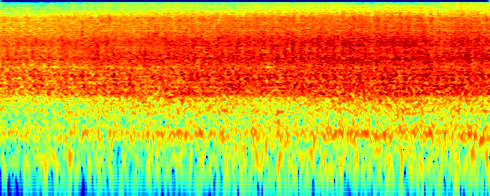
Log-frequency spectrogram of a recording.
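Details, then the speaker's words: Old two-stroke outboard with a past stalling and bogging problem, just after a new fuel pump was fitted. It starts quickly with the primer held in, the best start in a long time, and settles into a steady, even idle with a soft low burble and no stumbling or surging. "all right push it in quick primer start wow oh wow it hasn't started up like that in a long time what's going on incredible"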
